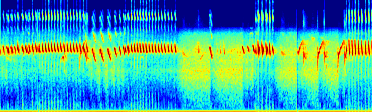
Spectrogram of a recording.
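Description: An Oriental Greenfinch sings a steady, high twittering of fast trills mixed with buzzy, rising and falling notes, pausing only briefly between phrases.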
